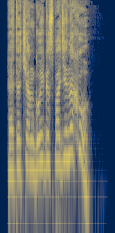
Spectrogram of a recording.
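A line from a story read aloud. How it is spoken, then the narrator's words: Exclaiming. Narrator (Russian): воскликнул он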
